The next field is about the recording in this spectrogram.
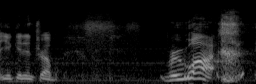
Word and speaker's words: ruach: It is ruach, ruach. And you kind of have to say it like you got a piece of popcorn stuck in the back of your mouth. You know that ruach.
